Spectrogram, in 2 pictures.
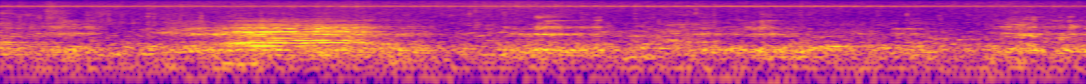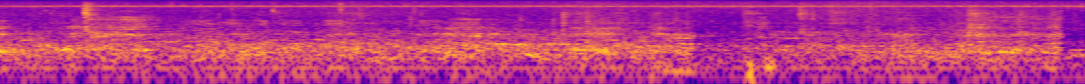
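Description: Sheep bleat in a county fair livestock showmanship arena, one clear bleat early on and fainter calls afterward, beneath a public-address announcer and steady crowd noise.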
